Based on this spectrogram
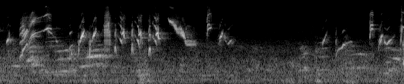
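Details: European goldfinch at the start of its song and attack: a dense, fast twittering of sharp, high notes and slurred chirps that eases off midway, then resumes briefly.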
